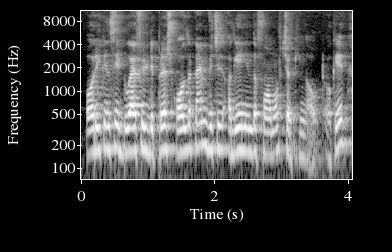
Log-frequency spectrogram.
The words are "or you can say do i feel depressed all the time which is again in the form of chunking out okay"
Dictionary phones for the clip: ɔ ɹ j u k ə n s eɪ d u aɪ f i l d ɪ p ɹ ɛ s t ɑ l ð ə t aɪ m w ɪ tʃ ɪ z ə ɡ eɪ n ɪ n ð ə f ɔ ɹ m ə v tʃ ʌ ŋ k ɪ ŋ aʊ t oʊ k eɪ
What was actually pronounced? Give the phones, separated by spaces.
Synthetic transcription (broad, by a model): ɔ ɹ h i k ə n s eɪ d u aɪ f i l d ɪ p ɹ ɛ s t ɑ l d ə t aɪ m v ɪ tʃ ɪ z ə ɡ eɪ n ɪ n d ə f ɔ ɹ m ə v tʃ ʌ k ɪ ŋ aʊ t oʊ k eɪ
